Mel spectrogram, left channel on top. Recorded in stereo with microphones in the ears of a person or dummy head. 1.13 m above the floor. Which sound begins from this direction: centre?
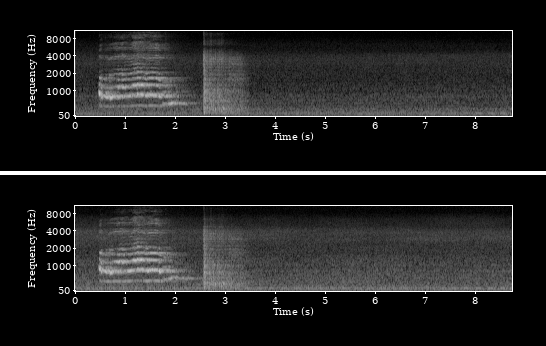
An explosion, at 2.6 s.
